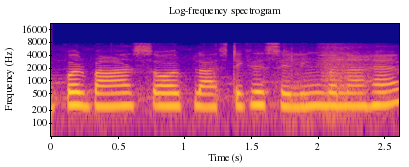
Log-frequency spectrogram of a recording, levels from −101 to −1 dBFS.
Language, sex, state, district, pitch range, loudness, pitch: Hindi, female, Jharkhand, Deoghar, 255-270 Hz, -19 LUFS, 260 Hz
